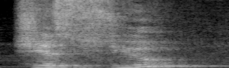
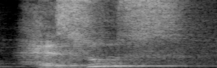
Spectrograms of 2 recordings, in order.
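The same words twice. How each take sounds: First: The name is pronounced the French way. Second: The name is pronounced the Spanish way. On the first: "Os franceses dizem" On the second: "Os hispânicos dizem"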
